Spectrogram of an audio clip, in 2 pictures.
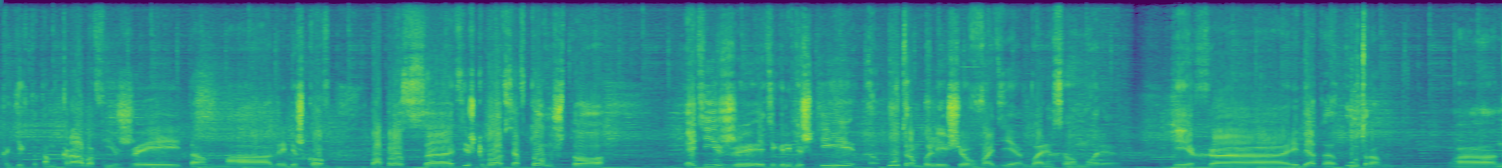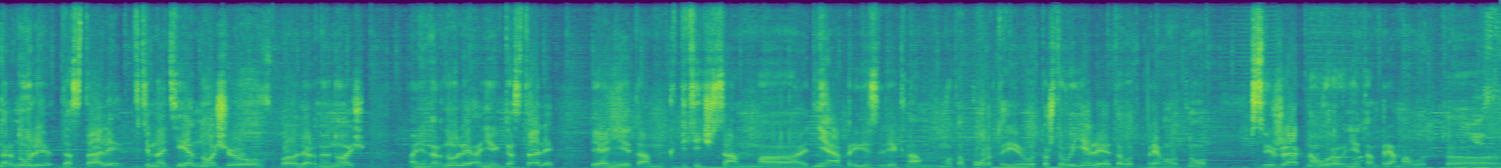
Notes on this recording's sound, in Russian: Записано в рамках 7-го международного мотослета «Мотобалаган», в столице Арктики, городе Мурманске 9-10 декабря 2022.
